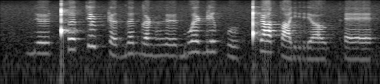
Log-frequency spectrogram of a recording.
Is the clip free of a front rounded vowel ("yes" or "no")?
no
